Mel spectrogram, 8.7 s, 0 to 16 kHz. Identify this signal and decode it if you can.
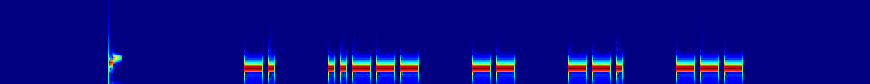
Morse code, heard as a keyed tone, about 20 wpm, spaced as for 11 wpm, 700 Hz. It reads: N2MGO
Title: USA Call Signs - 5 Characters - 3x Character Spacing - 20wpm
